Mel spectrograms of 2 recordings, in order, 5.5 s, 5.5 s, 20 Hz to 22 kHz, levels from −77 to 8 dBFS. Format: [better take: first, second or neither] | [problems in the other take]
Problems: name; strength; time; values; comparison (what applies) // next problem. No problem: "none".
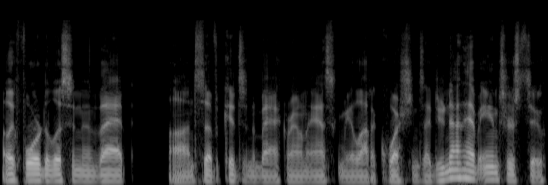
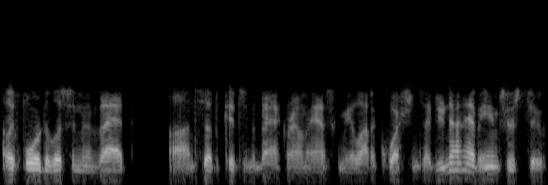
first | phone-call audio; nothing above 3.5 kHz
